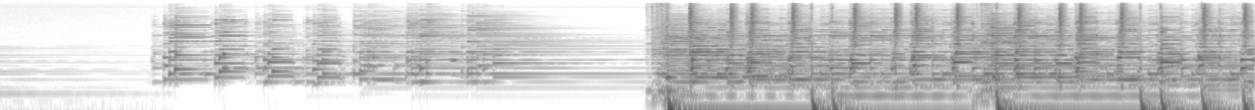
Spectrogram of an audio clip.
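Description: Background music: a song fades out to a brief silence, then a new song opens with a run of plucked-string notes. About halfway through, a full band with a steady drum beat comes in, louder.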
